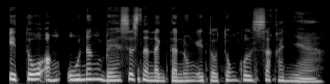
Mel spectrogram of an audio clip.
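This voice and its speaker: Woman reading a romance story, lowish voice, really expressive pitch, dry close sound. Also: normal speed, no room sound. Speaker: story narrator. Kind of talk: dramatic scripted romance narration.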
